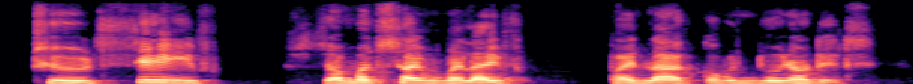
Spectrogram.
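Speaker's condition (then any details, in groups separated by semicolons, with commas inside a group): Cerebral palsy; from birth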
